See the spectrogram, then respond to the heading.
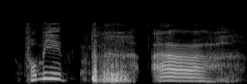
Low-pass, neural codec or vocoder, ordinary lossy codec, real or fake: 7.2 kHz; codec, 16 kHz, 16 kbps, FunCodec, trained on LibriTTS, 50 frames a second; MP3, 48 kbps; fake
